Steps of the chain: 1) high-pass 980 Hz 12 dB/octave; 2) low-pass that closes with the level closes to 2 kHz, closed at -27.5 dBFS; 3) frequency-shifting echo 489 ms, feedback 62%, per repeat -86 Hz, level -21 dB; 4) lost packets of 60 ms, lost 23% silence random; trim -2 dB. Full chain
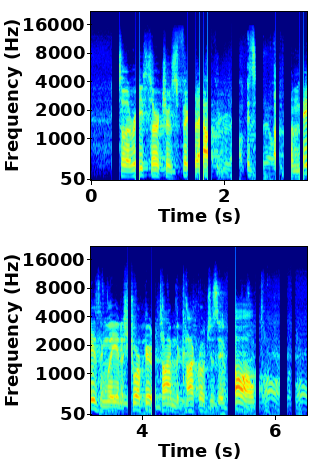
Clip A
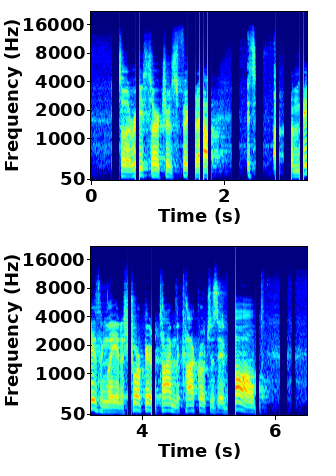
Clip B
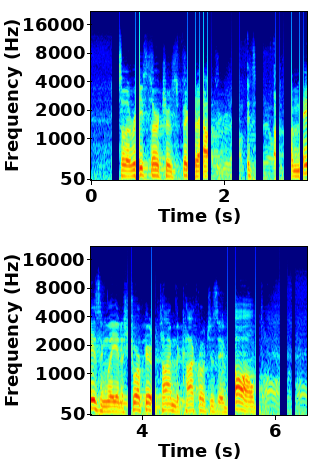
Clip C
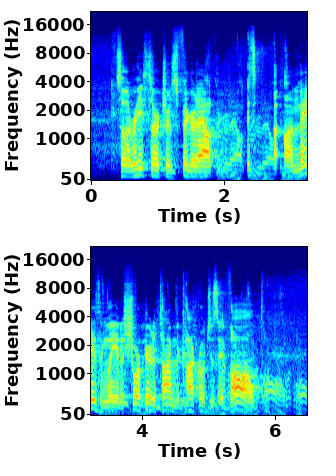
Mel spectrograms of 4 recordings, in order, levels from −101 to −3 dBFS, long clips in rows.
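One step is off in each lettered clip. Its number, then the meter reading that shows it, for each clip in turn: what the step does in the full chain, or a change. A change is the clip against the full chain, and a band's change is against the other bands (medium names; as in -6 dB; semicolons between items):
3, momentary loudness spread change -4 LU; 1, 125 Hz band +22.5 dB; 4, momentary loudness spread change +2 LU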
